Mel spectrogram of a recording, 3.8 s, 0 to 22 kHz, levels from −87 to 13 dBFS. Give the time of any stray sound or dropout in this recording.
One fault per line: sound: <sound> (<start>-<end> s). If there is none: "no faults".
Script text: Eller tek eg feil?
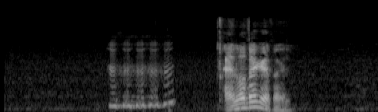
sound: laugh (1.1-1.8 s)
